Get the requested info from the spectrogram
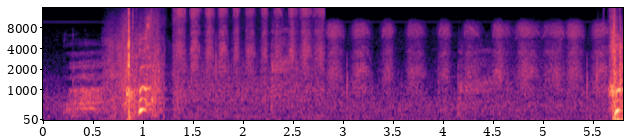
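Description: Rapid, even rubbing or scraping strokes, about six a second, after a sharp swish about a second in. A louder sharp hit comes near the end.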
